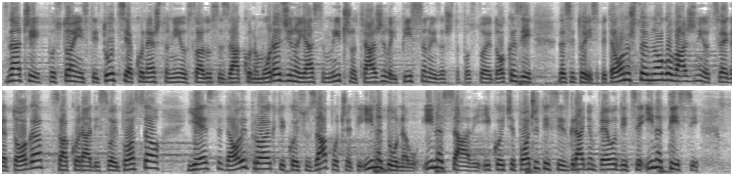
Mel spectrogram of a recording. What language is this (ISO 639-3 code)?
srp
